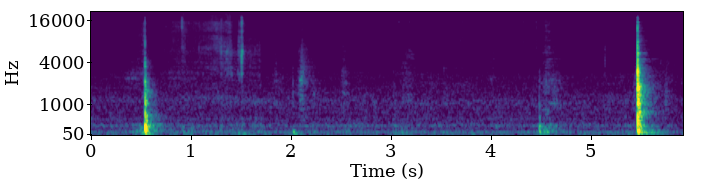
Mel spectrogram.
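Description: A knife slices a cucumber into strips with the peel left on, giving a few sparse, sharp cutting taps against the board, spaced irregularly and fairly close, with no talking.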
